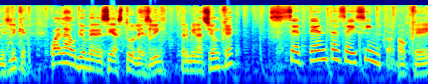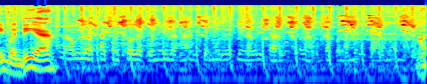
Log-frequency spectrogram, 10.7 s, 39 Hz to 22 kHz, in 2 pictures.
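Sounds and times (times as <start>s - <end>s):
speech: 0.0s - 8.1s
dense flock of parakeets squawking and chattering: 5.6s - 10.6s.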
